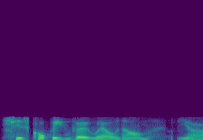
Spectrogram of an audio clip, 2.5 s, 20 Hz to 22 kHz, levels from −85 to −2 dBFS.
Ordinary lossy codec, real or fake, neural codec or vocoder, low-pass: none; fake; codec, 16 kHz, 0.8 kbps, ZipCodec; 3.6 kHz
